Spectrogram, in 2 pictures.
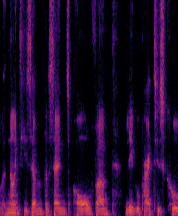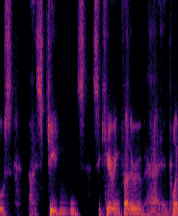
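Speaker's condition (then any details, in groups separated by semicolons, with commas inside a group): No condition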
